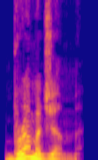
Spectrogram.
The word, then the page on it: brummagem: British English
